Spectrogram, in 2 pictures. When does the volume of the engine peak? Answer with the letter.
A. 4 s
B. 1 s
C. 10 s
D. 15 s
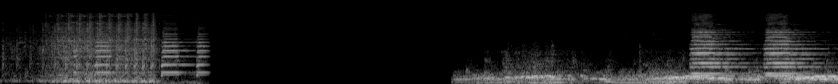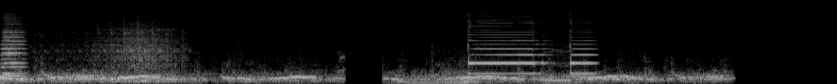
B.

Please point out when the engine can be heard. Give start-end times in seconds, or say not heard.
0.0-1.6, 8.6-10.3.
